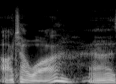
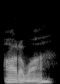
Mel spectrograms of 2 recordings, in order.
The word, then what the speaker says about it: Ottawa: and uh and not otawa some people like to pronounce it um but ottawa that's how the canadians pronounce it and what shopify has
